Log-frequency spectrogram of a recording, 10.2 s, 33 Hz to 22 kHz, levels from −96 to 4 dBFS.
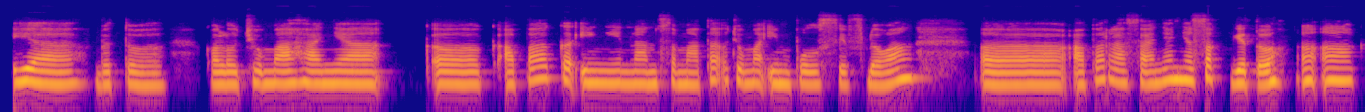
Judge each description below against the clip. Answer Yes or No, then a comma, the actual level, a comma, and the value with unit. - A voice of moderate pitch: Yes, medium, 175 Hz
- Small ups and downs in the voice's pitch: Yes, narrow, 1.4 semitones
